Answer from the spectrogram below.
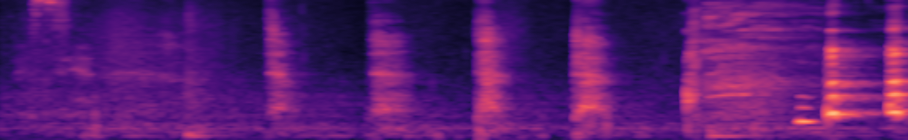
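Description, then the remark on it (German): Loud slurping of hot ginger tea: a string of short, airy sips at a steady pace, ending in a longer, noisier slurp with a few squeaky, whistling edges. “… trinkt übrigens gerade Ingwertee, falls ihr im Hintergrund so ein leichtes Schlürfen gehört habt”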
